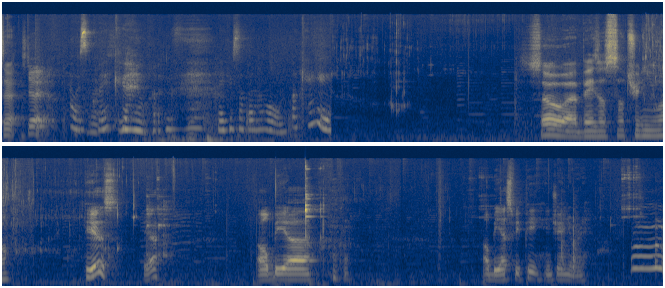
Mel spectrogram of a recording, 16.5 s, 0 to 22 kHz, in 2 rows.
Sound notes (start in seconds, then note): 4.8 soft jazz music; 12.3 chuckling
